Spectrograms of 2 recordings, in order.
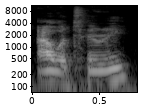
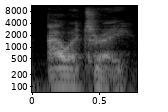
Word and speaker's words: Awatere: And that's the region here which, depending on who you are, is pronounced Awatere, or as I pronounce it, because most of the Kiwis I know pronounce it this way, Awatere.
